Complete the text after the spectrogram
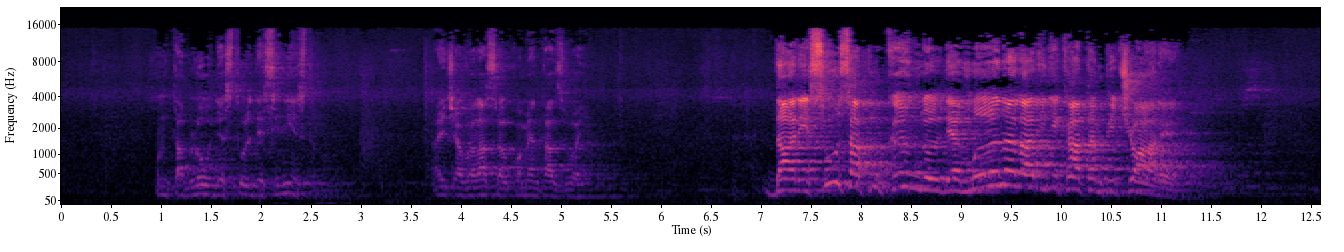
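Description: An elderly man chants aloud in a slow, solemn voice, close by.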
